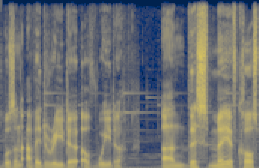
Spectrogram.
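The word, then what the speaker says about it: Ouida: it inside of it it's spelled o-u-i-d-a um weeda was the name of an english novelist and peters was an avid reader of weeda and this may have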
